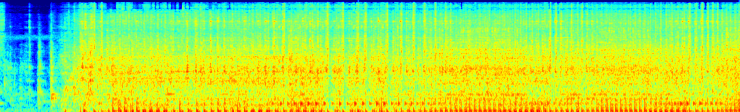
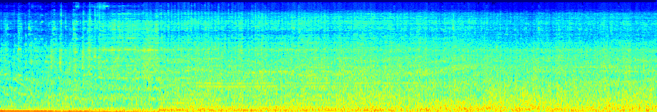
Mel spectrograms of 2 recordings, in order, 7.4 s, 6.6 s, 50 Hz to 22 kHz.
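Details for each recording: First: Go-kart engine not run for about 3 years: after priming and carb cleaner it catches after a short crank, then runs lumpy, stumbling and surging with a bad smell. Bad gas is still trapped in a pocket of the tank. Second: Go-kart small engine after sitting about 3 years, fresh fuel, after a run up to about 35 mph: steady, even low rumble with no misses or knocks; motor cleared out, idles and runs smoothly, normal running.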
